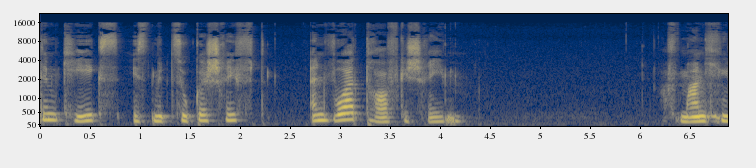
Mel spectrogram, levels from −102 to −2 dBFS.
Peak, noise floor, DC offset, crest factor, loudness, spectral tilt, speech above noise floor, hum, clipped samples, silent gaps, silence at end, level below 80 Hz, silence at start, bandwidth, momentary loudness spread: -6 dBFS; -66 dBFS; under 0.1%; 20 dB; -25 LUFS; -4 dB/octave; 41 dB; none; under 0.1%; none; 0 s; -60 dBFS; 0 s; 16.5 kHz; 17 LU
